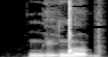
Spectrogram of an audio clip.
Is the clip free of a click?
no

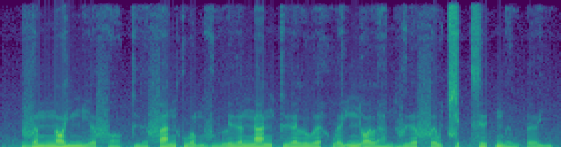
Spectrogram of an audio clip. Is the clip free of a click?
yes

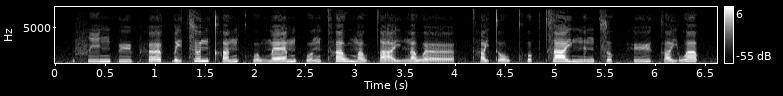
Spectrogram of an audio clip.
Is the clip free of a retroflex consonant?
yes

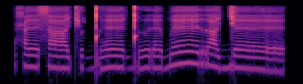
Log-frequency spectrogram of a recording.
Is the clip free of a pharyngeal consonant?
no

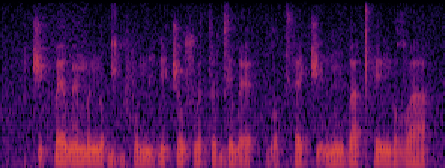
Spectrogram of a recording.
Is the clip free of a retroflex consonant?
yes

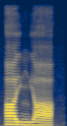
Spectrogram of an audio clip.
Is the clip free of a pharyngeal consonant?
yes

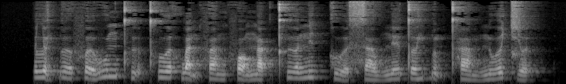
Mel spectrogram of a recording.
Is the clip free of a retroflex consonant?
yes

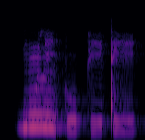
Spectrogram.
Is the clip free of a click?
yes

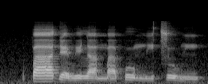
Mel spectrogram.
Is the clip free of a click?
yes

